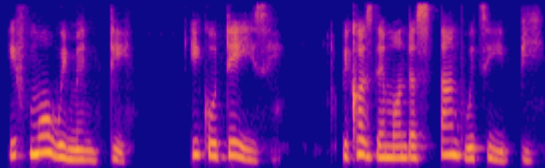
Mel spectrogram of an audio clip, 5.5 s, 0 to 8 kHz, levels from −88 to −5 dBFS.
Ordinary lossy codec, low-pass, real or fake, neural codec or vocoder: none; 7.2 kHz; fake; codec, 16 kHz, 0.9 kbps, LongCat-Audio-Codec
